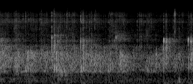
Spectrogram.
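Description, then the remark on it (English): On Mother's Day, a crowd claps together for the mothers present in a steady, dense patter of many hands, holding an even level for the short stretch with no voices over it. “Can we give a round of applause for all of the moms that are present among us?”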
